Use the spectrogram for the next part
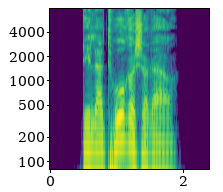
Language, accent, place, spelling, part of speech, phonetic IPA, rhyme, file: German, Germany, Berlin, delatorischerer, adjective, [delaˈtoːʁɪʃəʁɐ], -oːʁɪʃəʁɐ, De-delatorischerer.ogg
- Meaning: inflection of delatorisch: 1. strong/mixed nominative masculine singular comparative degree 2. strong genitive/dative feminine singular comparative degree 3. strong genitive plural comparative degree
